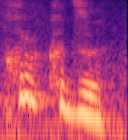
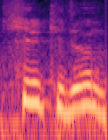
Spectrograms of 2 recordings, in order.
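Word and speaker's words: Кыргыз: 그리고 개쿠는 크르크즈 키르키지다라고 써놓은 거예요. 크르크즈가 키르키지입니다. 이건 크르크즈는 중앙아시아 식발음, 키르키즈는 러시아 식발음이에요.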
